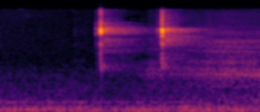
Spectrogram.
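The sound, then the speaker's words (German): A metal frog clicker, held in the hand, snaps twice in quick succession, two sharp, bright clicks, with a quiet low hum behind them and no talking. “So ein, so ein Klicker, so ein Froschklicker, ja.”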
